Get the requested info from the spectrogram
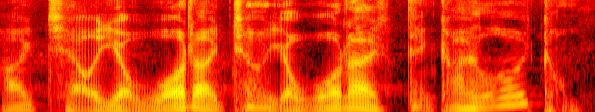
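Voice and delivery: put-on Cockney accent, chimney-sweep style.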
